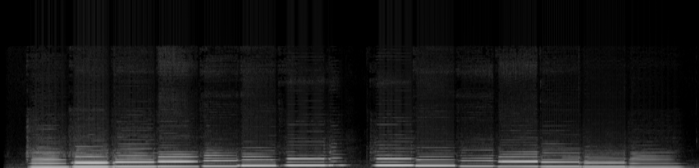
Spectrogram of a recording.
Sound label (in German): So klingt die Klarinette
